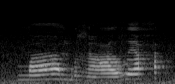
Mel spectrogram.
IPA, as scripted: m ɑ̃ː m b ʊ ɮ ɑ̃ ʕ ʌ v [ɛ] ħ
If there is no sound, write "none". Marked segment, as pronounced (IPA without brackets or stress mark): ɛ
